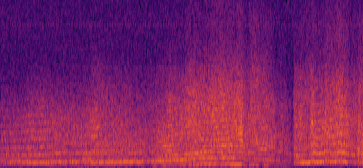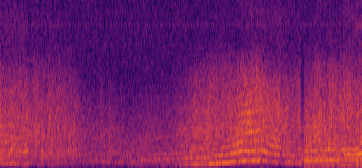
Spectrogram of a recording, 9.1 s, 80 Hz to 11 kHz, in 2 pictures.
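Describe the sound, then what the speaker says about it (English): Formula One cars at the 1994 Adelaide Grand Prix scream past one after another on the East Terrace street circuit, high-revving engines rising and falling in pitch as they pass near and loud, with no talk over them. "there's the current leader of the race and the current leader of the Formula One Championship, Michael Schumacher"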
